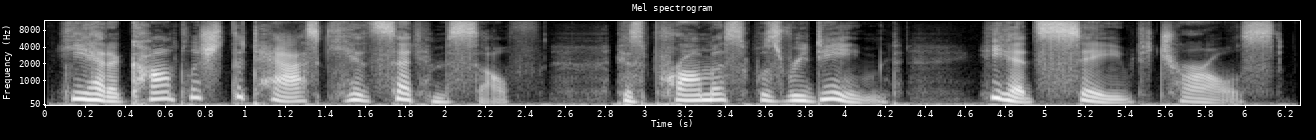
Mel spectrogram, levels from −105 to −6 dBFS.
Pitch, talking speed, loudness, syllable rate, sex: 190 Hz, 165 wpm, -19 LUFS, 5.1 syllables/s, female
